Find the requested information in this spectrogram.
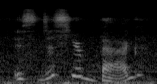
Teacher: final Rising intonation how the voice Rises at the end of a sentence common in yes no question like for example asking is this your bag so the rising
